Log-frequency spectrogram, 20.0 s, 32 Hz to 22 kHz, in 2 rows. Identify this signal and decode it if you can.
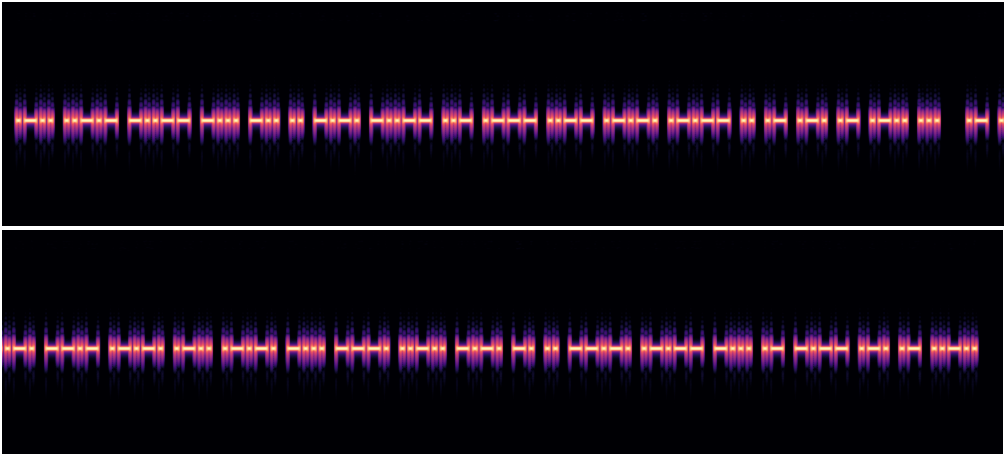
Morse code (Japanese Wabun code), heard as a keyed tone, about 30 wpm, 700 Hz. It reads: カミユハボニユウヲノンデイナイカラ イチネンカンハソトニダシテハイケナイト
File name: 110 cpm 700 Hz Crispy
